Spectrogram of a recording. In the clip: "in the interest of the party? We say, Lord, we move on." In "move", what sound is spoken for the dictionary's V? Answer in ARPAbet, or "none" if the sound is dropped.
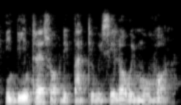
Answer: V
